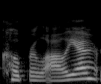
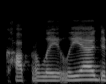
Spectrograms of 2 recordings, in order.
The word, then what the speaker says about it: coprolalia: I happen to have a more severe um, kind of version, there's not versions, but uh, of the condition, I have what's called coprolalia or coprolalia, depending on who you are and how you pronounce it.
